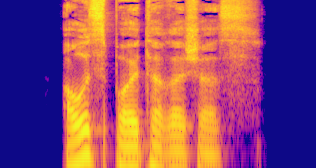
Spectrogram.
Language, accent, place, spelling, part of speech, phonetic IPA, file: German, Germany, Berlin, ausbeuterisches, adjective, [ˈaʊ̯sˌbɔɪ̯təʁɪʃəs], De-ausbeuterisches.ogg
- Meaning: strong/mixed nominative/accusative neuter singular of ausbeuterisch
